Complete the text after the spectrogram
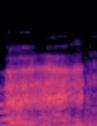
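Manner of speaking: soft, breathy, jealous gasp on ah. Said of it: "It was like".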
